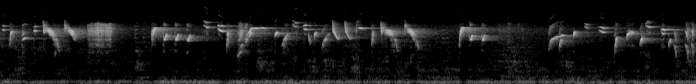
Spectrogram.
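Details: Tutor song of a European goldfinch for young birds: continuous bright twittering with bouncing liquid notes and quick buzzy runs, two short pauses breaking the flow, steady faint hum below.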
